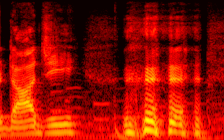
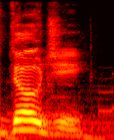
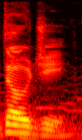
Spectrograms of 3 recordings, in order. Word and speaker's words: doji: Well, it's it's doji. If you remember, right? Ronak is candlesticks are a Japane- These are Japanese candlesticks technically. So, I'm assuming it's pronounced doji. April Fools' joke could be drop 4%. Doji like dojo, yeah.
